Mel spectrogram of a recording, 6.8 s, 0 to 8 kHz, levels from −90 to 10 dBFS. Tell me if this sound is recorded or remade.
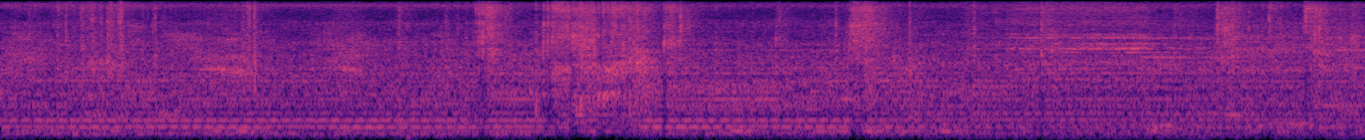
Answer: recorded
